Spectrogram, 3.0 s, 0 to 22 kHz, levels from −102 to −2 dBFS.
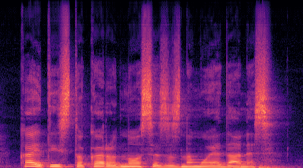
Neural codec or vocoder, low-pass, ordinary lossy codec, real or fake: vocoder, 44.1 kHz, 128 mel bands every 256 samples, BigVGAN v2; none; none; fake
